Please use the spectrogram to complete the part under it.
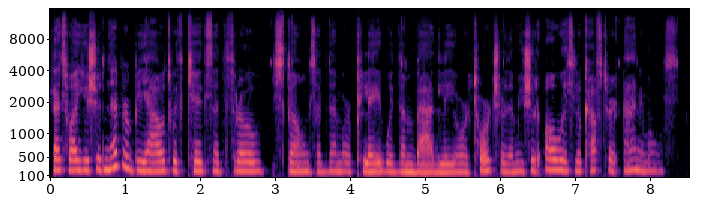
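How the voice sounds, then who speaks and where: A middle-aged woman with a gravelly, creaky edge to her voice, whose first language was French. She tells stories in quick, animated bursts and drops to a soft, near-whispered hush when quoting someone. Her voice sits in a middle range. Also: mid-range voice. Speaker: guest, economist. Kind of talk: conversational interview.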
